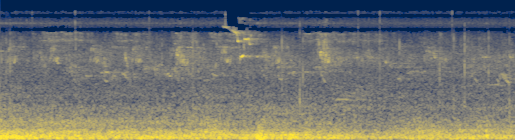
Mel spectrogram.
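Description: Distant thunder rolling and slowly fading away, a deep low rumble. Faint bird chirps come through above it.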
